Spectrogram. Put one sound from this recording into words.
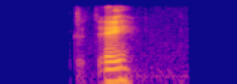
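A woman speaks a brief word over an online call.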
